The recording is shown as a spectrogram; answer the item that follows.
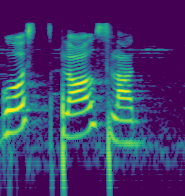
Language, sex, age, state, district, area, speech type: Urdu, female, 18-30, Bihar, Supaul, rural, spontaneous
